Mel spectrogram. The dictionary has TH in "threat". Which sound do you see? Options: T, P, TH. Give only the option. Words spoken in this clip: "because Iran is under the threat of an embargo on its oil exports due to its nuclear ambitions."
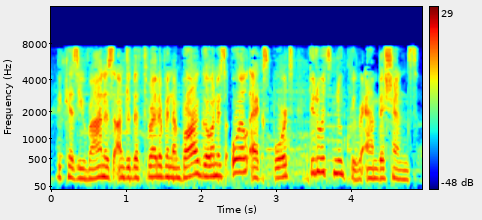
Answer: TH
